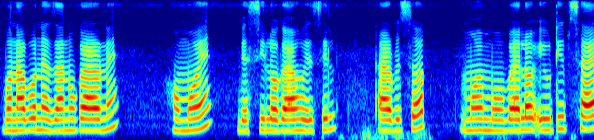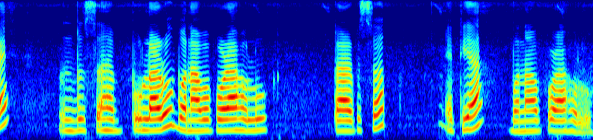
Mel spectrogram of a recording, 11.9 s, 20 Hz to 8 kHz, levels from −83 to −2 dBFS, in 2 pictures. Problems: none marked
